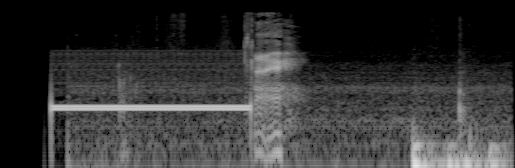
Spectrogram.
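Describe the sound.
A steady telephone tone holds on the line for about two seconds, cut off by a crackling burst, followed by quiet and then people talking.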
